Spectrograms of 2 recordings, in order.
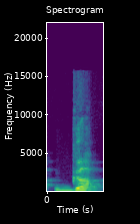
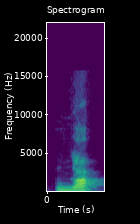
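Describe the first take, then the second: First: The g is a hard, guttural stop. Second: The g is softened with a nasal n sound. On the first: "c'est vraiment G A, ga, donc un peu guttural" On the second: "on pourrait le retranscrire en romadji par G N A"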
